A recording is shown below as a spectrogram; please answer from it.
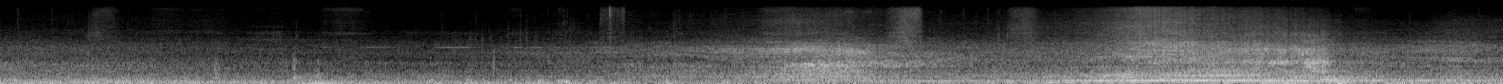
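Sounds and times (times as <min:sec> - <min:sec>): car engine low rumble: 0:00.0 - 0:15.0
road noise: 0:00.0 - 0:15.0.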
